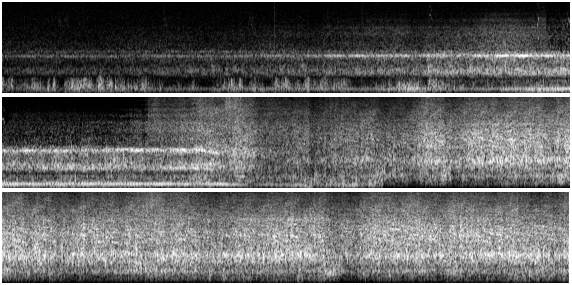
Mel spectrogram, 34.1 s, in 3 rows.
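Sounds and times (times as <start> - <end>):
diesel engine drone: 0.0 - 21.8
high rail hum: 0.0 - 34.0
train wheels clattering over rails: 14.2 - 34.0.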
